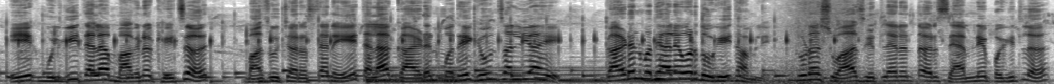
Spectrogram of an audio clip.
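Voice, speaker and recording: A man reading scripted narration as the storyteller of a horror tale. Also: on the high side.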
